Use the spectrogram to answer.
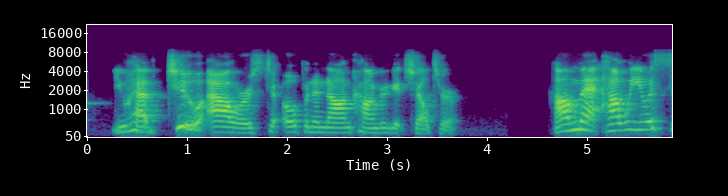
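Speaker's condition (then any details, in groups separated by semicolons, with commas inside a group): No condition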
